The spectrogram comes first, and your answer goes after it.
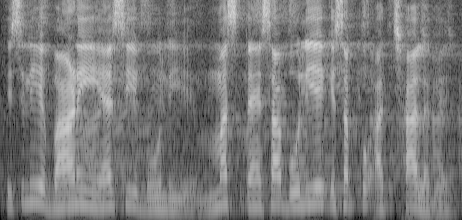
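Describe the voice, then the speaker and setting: A man speaking as a spiritual guru on stage, counseling a couple with questions and slowly recited couplets. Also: high-pitched, animated, creaky, sharp tone. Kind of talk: devotional advice to a couple. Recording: long hall reverb.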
